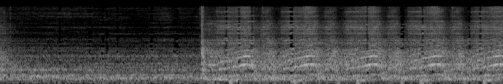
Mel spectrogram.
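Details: Toyota SDK4 skid steer diesel, rusted and seized, first start attempt with starter jumped across the solenoid, temporary diesel tank and ether; starter spins steadily about two beats a second but never fires; cranking without starting.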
